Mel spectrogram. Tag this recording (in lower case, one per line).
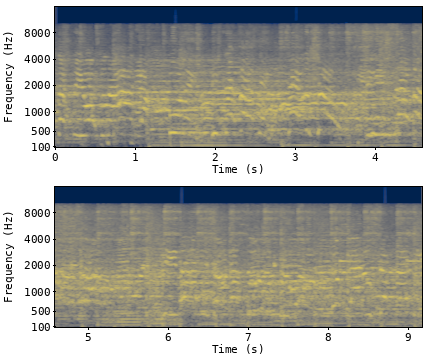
crowd
whoop
music
pop music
